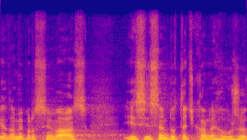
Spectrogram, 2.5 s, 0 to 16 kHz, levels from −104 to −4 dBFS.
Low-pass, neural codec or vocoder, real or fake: 14.4 kHz; none; real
